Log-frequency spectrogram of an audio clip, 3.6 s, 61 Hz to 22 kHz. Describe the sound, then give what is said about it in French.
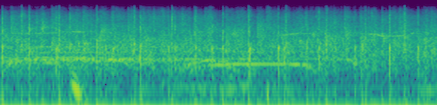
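Audience applause for a guest's third-place performance for Switzerland at Eurovision 2021 fills the whole stretch, a dense steady wash of many hands clapping at an even loudness, with faint scattered voices and a few whoops mixed in. “Euh, tu as fini troisième, d'ailleurs, et je tiens à ce qu'on applaudisse sa performance.”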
